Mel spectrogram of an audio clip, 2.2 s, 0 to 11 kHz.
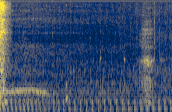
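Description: Sinnis Apache 125cc single-cylinder motorcycle engine with a D.E.P exhaust running quietly at low revs, an even putter of firing pulses, as the bike creeps along.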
